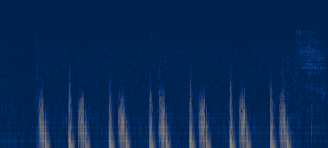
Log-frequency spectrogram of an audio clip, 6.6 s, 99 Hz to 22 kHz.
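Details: Regular paired lub-dub heart sounds at about 74 beats a minute, heard with an electronic stethoscope at the aortic area and timed against the radial pulse; quiet gaps, no murmur or extra sounds: normal heart sounds.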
